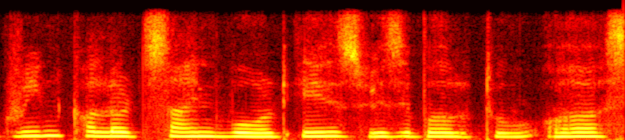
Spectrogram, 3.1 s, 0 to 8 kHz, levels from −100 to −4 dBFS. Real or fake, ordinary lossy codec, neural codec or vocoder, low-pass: fake; none; codec, 16 kHz in and 24 kHz out, 0.6 kbps, FocalCodec, streaming, 4096 codes; 7.2 kHz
